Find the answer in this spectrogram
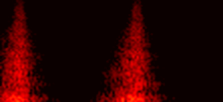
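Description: Two whoosh sound effects about a second apart, each swelling up and fading away within about half a second.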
